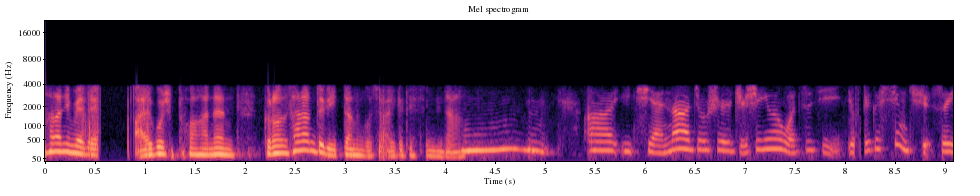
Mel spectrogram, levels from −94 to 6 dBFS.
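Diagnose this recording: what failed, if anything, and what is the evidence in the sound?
Intermittent contact, 0.37–1.04 s and 8.05–8.23 s, in the analogue wiring. The speech cuts out for about 375 ms and then 101 ms, with crackle at each edge and faint hiss while the line is open, as a loose plug or cable briefly breaks the signal path.

AMR rate drop, 2.76–5.84 s and 8.68–9.08 s, at the network and codec stage. The narrowband band stays the same without gaps, but the voice turns rougher and more synthetic, which fits a fall from 12.2 to 4.75 kbps on a weak radio link, returning after the first drop.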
